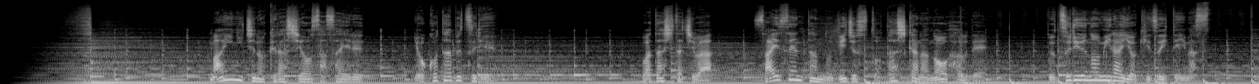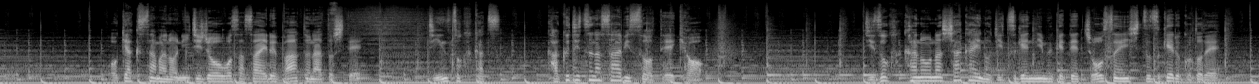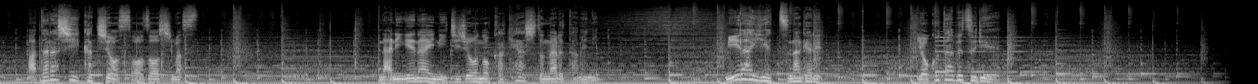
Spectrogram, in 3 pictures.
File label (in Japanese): ナレーション, 男性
